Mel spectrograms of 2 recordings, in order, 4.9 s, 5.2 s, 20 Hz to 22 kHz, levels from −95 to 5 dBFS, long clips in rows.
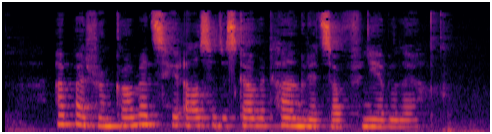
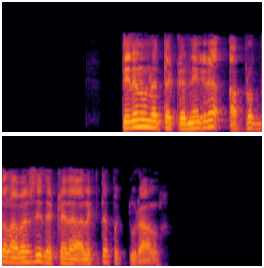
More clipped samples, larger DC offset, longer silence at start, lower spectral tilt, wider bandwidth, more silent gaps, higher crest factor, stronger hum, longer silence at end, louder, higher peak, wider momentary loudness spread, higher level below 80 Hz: neither; neither; second, 0.05 s vs 1.2 s; second, -2.5 dB/octave vs -5 dB/octave; first, 16.5 kHz vs 8 kHz; neither; first, 24 dB vs 18 dB; neither; second, 0.05 s vs 1.05 s; second, -31 LUFS vs -18 LUFS; second, -10 dBFS vs -2 dBFS; first, 15 LU vs 12 LU; about the same, -62 dBFS vs -58 dBFS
